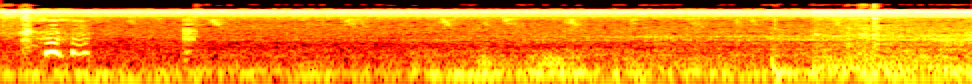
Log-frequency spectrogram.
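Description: Insects trilling steadily in a high-pitched chorus, over a low rumble of road traffic that swells near the end.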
